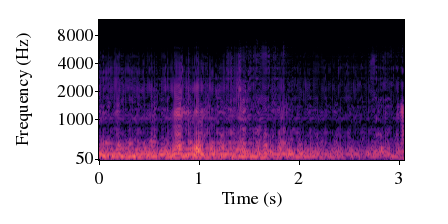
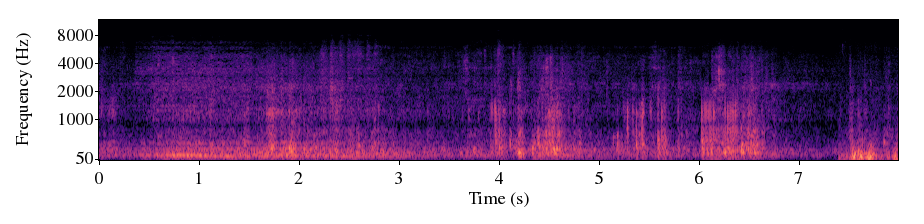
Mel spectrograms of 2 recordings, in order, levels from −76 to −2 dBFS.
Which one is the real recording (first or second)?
second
